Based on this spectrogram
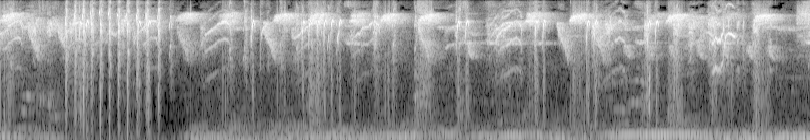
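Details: Trapping lure of sunbird calls covering all kinds: a rapid run of sharp ticks opens, then continuous high, squeaky chirps and short upslurred whistles follow almost without pause.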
